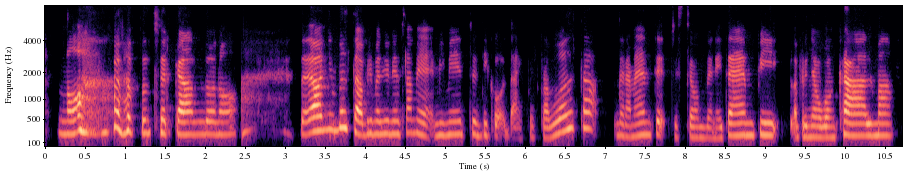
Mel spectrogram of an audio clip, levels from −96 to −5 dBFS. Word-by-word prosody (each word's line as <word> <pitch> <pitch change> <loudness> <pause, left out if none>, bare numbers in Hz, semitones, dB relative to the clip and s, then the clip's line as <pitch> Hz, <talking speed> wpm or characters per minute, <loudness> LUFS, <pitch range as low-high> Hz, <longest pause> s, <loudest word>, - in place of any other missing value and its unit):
No, 235 0 +2 0.5
la 280 -5 +5
sto 245 -2 -4
cercando, 225 -1 +2
no. 225 +1 -5 0.7
Però, 255 +5 +6
ogni 300 +1 +2
volta, 335 -8 +5
prima 230 +1 -4
di 235 - -3
un 230 - -4
esame, 230 -3 -5
mi 210 +1 -6
metto 225 +1 -6
e - - -5
dico, 205 0 -8
dai, - - -12
questa 170 -1 -9
volta 310 - -1 0.2
veramente 210 +3 -5
gestiamo 180 -1 -9
bene 175 -1 -10
i - - -7
tempi, 215 +1 -1
la - - -5
prendiamo 185 -1 -3
con 180 0 -2
calma. 210 -1 +3
225 Hz, 155 wpm, -24 LUFS, 205-240 Hz, 0.7 s, Però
